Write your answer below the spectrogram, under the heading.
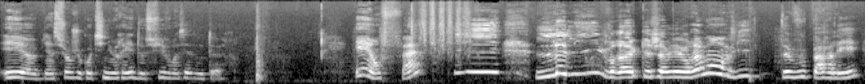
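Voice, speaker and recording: A woman's voice: a little high, sing-song, unhurried, darkish tone, slight background noise. A woman talking casually and enthusiastically about books she has read, chatty with many hesitations. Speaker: book reviewer.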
